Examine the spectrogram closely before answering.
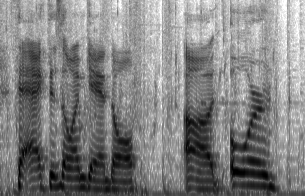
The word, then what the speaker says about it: Gandalf: act as though I'm Gandalf uh or I've been told that the corre correct pronunciation is Gand and I don't believe that for a second I think that that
